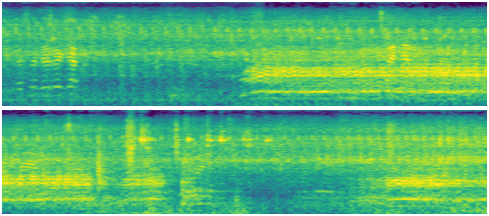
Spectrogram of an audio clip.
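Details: A camel lets out a loud, sustained moaning cry for about three seconds. After a short lull, a second droning groan begins near the end, over a rough, noisy background.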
